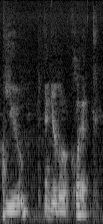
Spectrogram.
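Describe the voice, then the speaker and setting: Guy playing determined high school kid cutting a deal in an rpg, talks slow, roomy with faint noise. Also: dark tone, recorded from a distance. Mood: firm, defiant. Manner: firm, negotiating.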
